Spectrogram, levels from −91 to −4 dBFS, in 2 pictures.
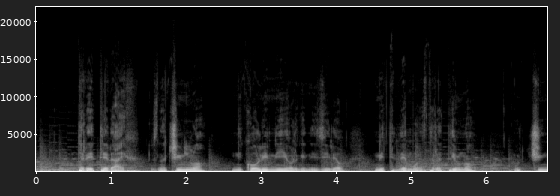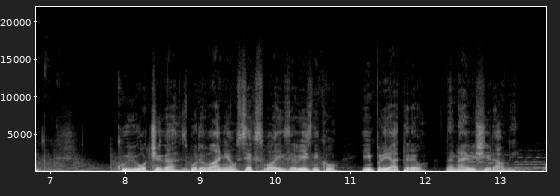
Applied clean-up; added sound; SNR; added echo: none; Drum; 19 dB; none.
